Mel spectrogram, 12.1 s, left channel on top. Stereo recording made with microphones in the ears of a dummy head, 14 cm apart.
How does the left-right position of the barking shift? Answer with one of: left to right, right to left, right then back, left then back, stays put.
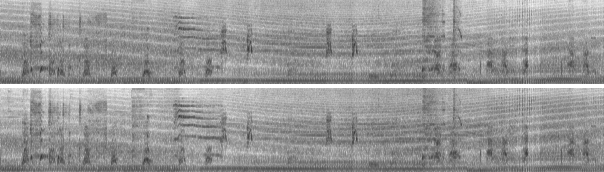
left then back.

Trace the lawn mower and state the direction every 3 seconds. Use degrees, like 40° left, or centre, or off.
60° left, 40° left, 20° right, 70° right.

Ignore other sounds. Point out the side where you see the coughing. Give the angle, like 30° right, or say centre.
centre.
